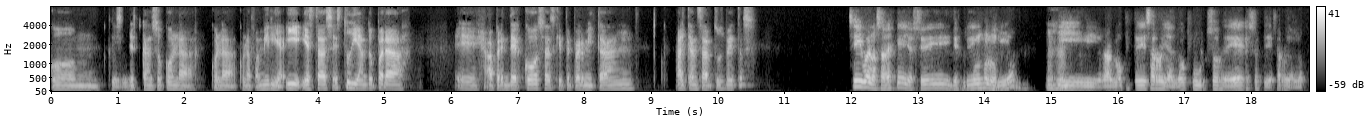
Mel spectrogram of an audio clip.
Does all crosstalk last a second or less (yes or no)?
yes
